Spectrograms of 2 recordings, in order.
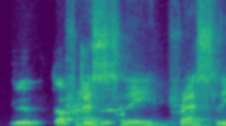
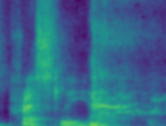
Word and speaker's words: Priestley: And just to remind you, the residents on Priestley Road, I just want to reiterate the offer to meet separately with them, discuss that. Presley, you must learn how to say the local road names. Presley.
